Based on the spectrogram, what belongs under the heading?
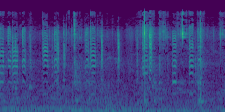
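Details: Busy run of short, buzzy, nasal calls from pet zebra finches eating apple and seed in the morning, several birds calling in irregular quick succession over a background hum.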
